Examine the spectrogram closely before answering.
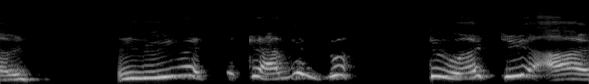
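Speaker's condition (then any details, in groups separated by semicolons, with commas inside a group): Cerebral palsy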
